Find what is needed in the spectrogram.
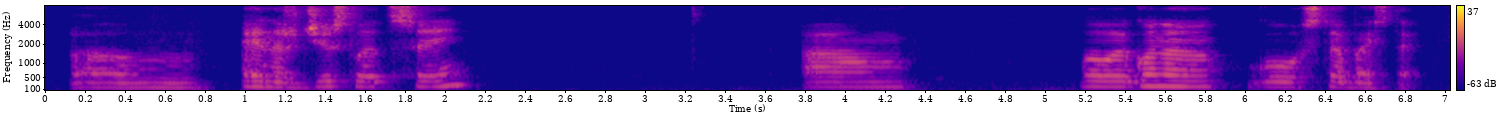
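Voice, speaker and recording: Speaking very slowly with a strong Eastern European accent, a woman uses a fairly low pitch and fairly even intonation, broken by long, frequent pauses. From former Soviet Union. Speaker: vlogger. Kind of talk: personal vlog monologue. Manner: halting, with fillers.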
